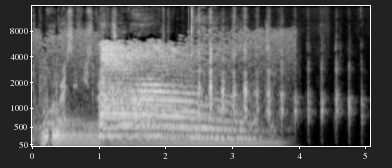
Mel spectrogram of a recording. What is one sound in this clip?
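A man sings out a long, loud note.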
